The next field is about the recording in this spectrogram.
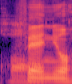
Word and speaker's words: Faneuil: How is it pronounced? – Faneuil Hall.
